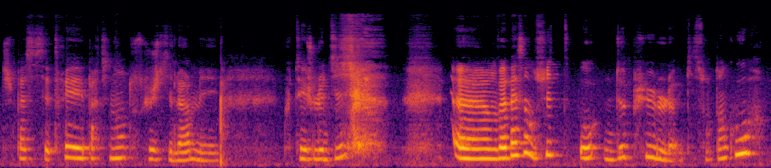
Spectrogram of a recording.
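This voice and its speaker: Young woman, unhurried, soft mellow tone, hesitant casual knitting chat. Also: on the high side. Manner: hesitant, lots of "euh", chatty and self-mocking. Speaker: knitting podcaster.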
